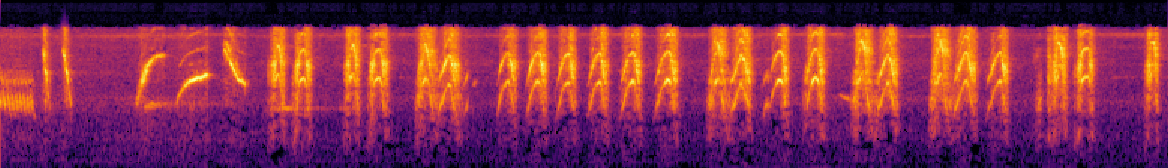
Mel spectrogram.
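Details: Training song of a long-tailed shrike, rich in borrowed phrases. A few clean rising whistles open a long run of harsh, scratchy double and triple notes repeated about twice a second, steady and busy throughout.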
